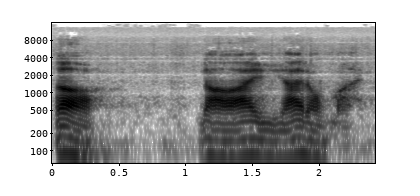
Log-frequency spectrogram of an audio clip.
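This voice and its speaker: An American actor playing a nervous, cornered westerner in a radio drama, halting and strained as he stands his ground. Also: very deep voice, steady tone, fairly bright tone, big-room sound, exaggerated voice. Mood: strained defiance.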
